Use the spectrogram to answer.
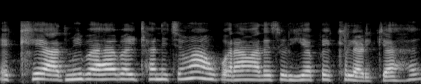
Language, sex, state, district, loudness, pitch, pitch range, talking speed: Bhojpuri, female, Uttar Pradesh, Ghazipur, -15 LUFS, 225 Hz, 210-240 Hz, 215 wpm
